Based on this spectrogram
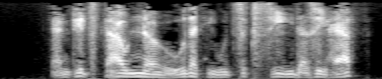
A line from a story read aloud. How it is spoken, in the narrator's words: Otha sneered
